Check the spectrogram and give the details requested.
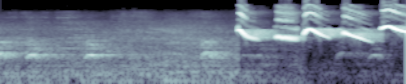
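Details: Quiet background gives way to a Green-winged saltator's baruc song in a flight cage: five loud, evenly spaced whistles, each a downward-sliding slur, about two notes per second.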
